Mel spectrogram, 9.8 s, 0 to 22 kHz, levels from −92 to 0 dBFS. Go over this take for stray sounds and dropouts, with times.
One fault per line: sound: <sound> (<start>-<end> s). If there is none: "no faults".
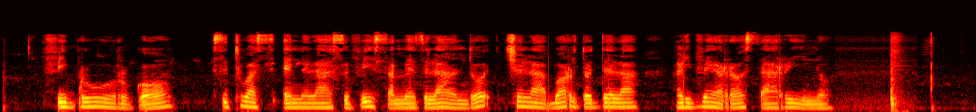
sound: thud (8.9-9.1 s)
